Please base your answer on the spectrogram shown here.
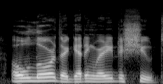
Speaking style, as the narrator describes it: Dixon recalled shouting

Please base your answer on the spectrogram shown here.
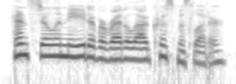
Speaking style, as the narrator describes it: said Jules

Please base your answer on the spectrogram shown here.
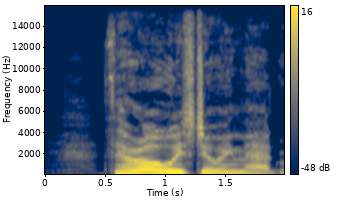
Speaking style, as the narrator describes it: Rachel sighs

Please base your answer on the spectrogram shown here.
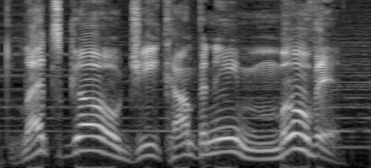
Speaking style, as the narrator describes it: Lieutenant Damkovich yelled

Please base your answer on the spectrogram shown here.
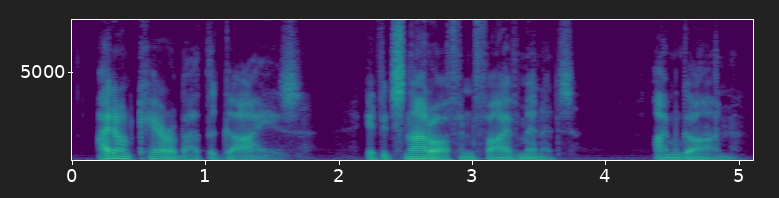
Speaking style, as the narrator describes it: I heard her say quietly to her husband

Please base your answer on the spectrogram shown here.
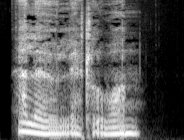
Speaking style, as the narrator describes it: Softly, she said

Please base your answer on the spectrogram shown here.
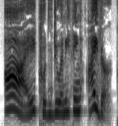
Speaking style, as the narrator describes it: Carla barked

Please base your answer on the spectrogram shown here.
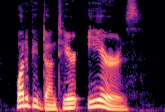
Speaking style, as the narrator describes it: she cried

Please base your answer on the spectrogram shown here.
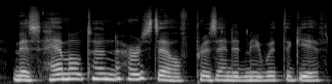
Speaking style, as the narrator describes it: she said

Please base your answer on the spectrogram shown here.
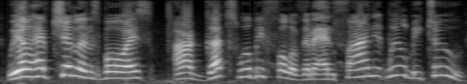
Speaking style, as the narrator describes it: he exclaimed

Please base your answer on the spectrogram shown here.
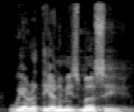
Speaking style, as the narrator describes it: the enchantress said

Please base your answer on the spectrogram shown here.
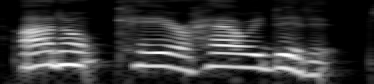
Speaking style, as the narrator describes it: snapped Mrs

